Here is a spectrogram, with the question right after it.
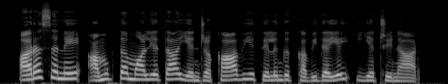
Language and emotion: Tamil, neutral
